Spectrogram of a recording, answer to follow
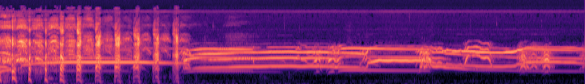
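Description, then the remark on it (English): A burst of rapid, high yips gives way to several coyotes howling together, following an ambulance siren, their long wavering tones overlapping and sliding in pitch, fairly loud with no talking. “Now, is that the one of the coyotes following the ambulance? It's a coyote.”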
